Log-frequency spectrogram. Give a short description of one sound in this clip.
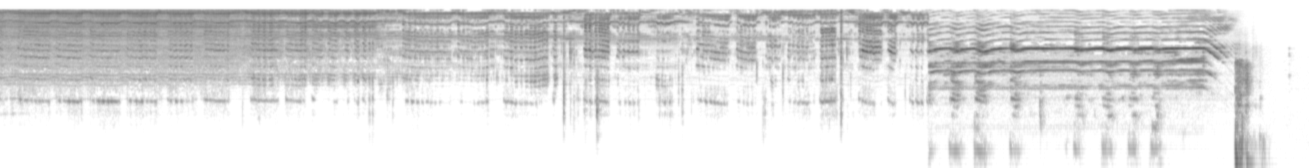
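A rotary tool whines at high speed.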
